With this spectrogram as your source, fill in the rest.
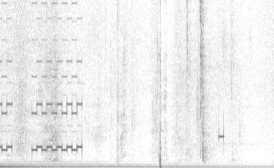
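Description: A telephone rings with a repeating electronic bell trill, fairly close and clear, then stops, leaving a low hum and a few faint clicks and bumps afterward.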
